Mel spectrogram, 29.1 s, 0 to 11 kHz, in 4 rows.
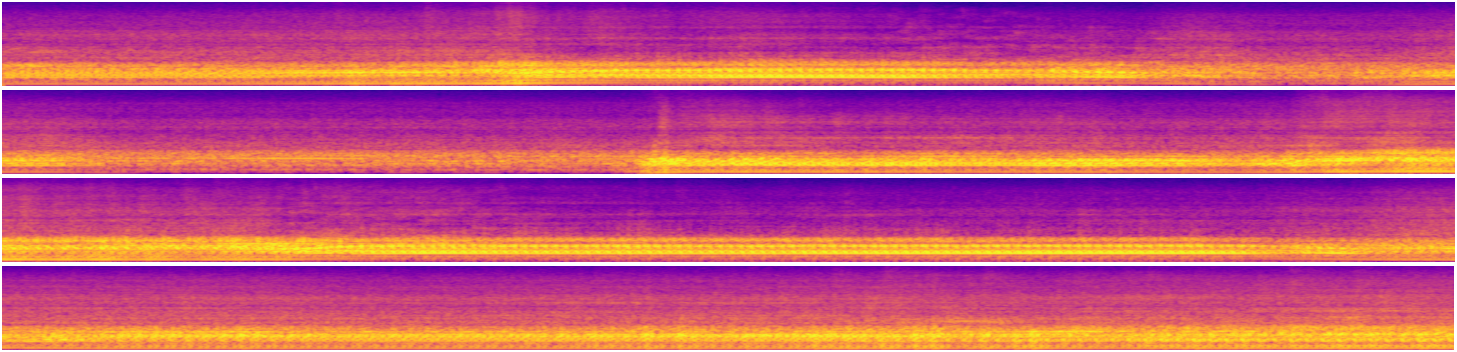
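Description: A 6.2L LS3 V8 with a hot cam, fitted in a Humvee, heard from inside the cab while driving. The engine note rises and falls several times under throttle, with a sudden louder surge about ten seconds in, then holds a steady pitch at cruise near the end.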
